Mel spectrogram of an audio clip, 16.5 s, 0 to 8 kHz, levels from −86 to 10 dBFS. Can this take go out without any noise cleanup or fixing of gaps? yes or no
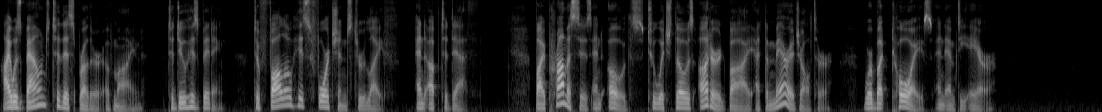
yes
